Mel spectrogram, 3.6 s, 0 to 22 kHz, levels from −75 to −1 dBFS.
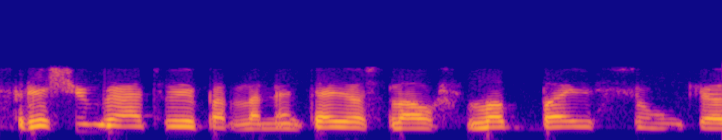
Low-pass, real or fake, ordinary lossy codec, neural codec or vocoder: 3.6 kHz; real; Opus, 64 kbps; none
